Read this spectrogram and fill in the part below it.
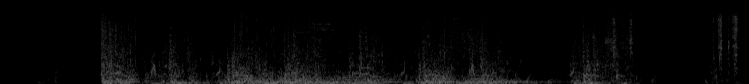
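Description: A pickaxe strikes a tree trunk with repeated heavy thuds.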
